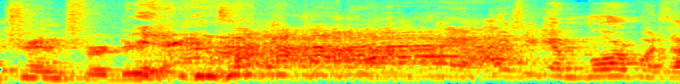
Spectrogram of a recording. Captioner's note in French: Rires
